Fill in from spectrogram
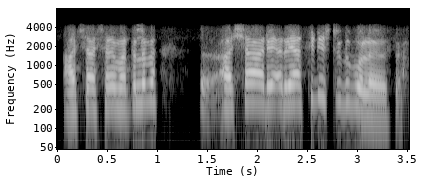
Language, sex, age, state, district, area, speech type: Dogri, male, 30-45, Jammu and Kashmir, Udhampur, rural, conversation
